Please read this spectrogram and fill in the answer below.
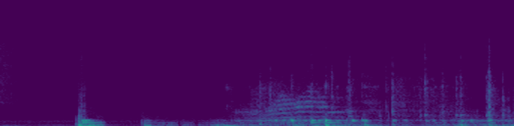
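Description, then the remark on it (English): Cats in an apartment meow and yowl as they fight, their drawn-out cries rising and falling over scuffling thumps and clatter, with one sharp bump near the start. “Looks like uh, my cats are deciding to have their own Royal Rumble right now”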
